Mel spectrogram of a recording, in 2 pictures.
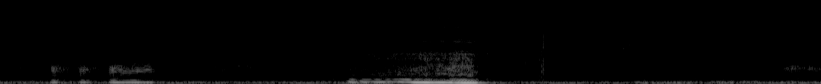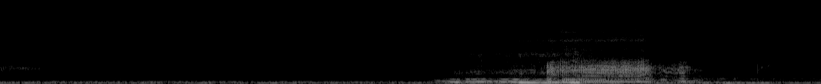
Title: Snoring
